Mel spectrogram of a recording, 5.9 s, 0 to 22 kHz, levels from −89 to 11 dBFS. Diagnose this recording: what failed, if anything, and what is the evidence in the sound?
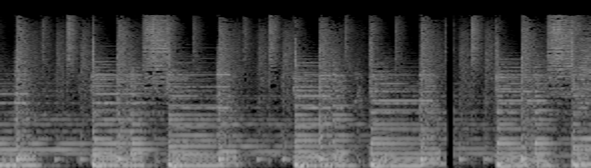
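The digital broadcast receiver failed at the reception and decoding stage: the incoming frames stopped arriving intact or failed their integrity check, so the decoder muted rather than play corrupted data. From 4.46 to 4.53 s the audio drops to silence through a very fast fade of about 3 ms, leaving a 64 ms hole, which fits roughly two lost frames. When valid frames resume, the sound returns further along. The material sent during the gap is gone.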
